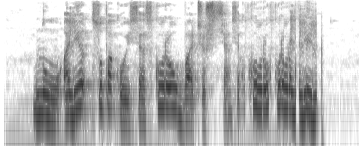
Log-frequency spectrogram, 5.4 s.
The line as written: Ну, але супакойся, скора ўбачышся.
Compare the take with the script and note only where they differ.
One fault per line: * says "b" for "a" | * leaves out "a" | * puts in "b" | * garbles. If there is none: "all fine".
* garbles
